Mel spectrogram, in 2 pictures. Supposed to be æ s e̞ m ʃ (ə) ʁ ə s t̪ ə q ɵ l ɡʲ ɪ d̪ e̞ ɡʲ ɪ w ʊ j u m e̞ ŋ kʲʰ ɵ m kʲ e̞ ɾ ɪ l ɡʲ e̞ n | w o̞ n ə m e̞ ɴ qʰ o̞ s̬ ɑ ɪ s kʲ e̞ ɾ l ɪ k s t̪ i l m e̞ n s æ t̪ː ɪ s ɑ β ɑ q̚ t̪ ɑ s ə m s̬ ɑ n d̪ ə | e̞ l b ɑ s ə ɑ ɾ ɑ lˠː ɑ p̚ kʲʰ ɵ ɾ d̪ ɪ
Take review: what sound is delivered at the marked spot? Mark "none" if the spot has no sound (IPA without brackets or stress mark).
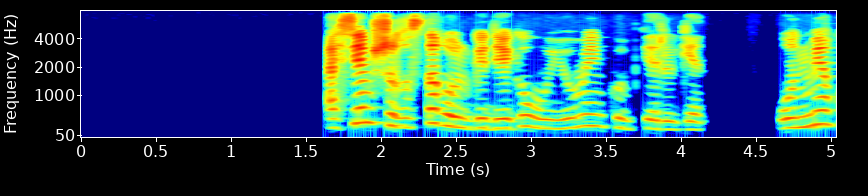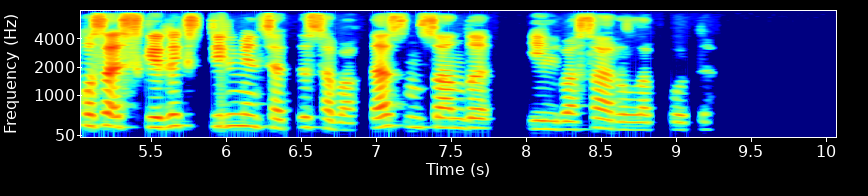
ə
